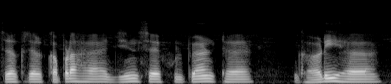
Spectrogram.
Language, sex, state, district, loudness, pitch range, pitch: Hindi, male, Jharkhand, Palamu, -19 LUFS, 115-130 Hz, 120 Hz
